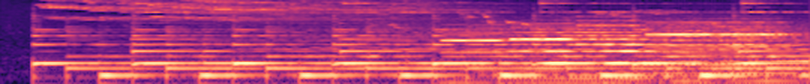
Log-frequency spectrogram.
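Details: Gentle instrumental music with sustained tones and bell-like chimes.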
